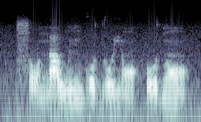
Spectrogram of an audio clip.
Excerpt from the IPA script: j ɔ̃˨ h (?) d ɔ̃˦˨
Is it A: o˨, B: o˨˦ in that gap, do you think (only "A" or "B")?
B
